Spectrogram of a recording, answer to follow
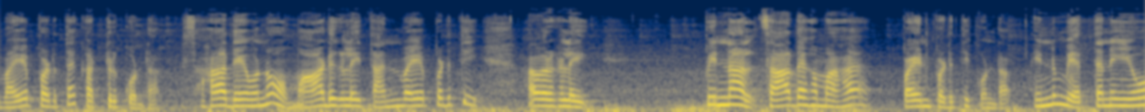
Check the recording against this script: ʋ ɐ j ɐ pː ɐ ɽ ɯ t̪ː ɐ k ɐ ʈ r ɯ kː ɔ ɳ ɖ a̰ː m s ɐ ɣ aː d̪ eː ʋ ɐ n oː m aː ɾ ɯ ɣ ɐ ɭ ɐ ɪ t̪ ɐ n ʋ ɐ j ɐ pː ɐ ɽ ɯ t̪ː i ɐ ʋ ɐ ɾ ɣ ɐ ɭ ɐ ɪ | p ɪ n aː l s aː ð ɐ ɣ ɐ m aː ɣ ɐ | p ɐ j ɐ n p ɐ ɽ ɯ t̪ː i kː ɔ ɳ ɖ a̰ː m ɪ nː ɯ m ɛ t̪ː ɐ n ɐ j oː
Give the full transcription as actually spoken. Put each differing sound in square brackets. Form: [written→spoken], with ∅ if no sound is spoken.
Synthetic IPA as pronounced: ʋ ɐ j ɐ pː ɐ ɽ ɯ t̪ː ɐ k ɐ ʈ r ɯ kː ɔ ɳ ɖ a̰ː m s ɐ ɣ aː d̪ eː ʋ ɐ n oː m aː [ɾ→ɽ] ɯ ɣ ɐ ɭ ɐ ɪ t̪ ɐ n ʋ ɐ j ɐ pː ɐ ɽ ɯ t̪ː i ɐ ʋ ɐ ɾ ɣ ɐ ɭ ɐ ɪ | p ɪ [n→nː] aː l s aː ð ɐ ɣ ɐ m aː ɣ ɐ | p ɐ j ɐ n p ɐ ɽ ɯ t̪ː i kː ɔ ɳ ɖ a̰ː m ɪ nː ɯ m ɛ t̪ː ɐ n ɐ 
